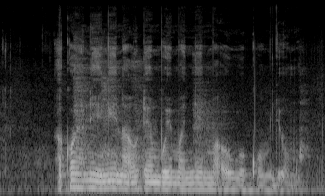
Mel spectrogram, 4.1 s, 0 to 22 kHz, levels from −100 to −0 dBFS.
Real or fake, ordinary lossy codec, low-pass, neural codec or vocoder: real; none; 19.8 kHz; none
